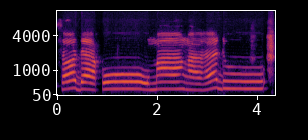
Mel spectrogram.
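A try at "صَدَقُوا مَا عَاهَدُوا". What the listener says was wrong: Orang mana mangahadu. Jangan mangahadu atuh. Sodaku ma'ahadu gitu ya. A-nya panjang. Ma sama A panjang.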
